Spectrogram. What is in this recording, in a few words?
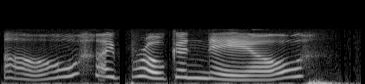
"oh i broke a nail", sultry, pain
